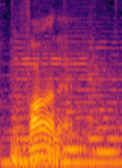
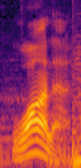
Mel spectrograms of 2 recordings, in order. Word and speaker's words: wana: The Hawaiian name for the venomous creature that stung me is Vana. The English pronunciation of this name would be Wana, and this is no coincidence, as the pain their spines cause makes you wanna go home and cry.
